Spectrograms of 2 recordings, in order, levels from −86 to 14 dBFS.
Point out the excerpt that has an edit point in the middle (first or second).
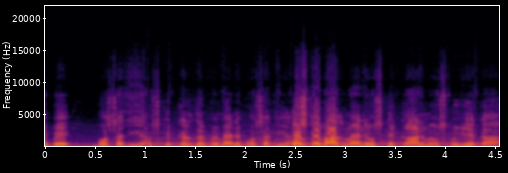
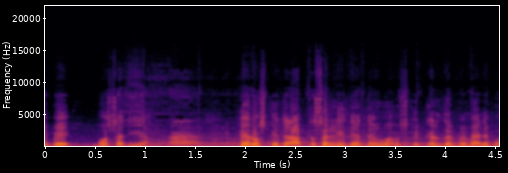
first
